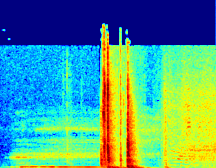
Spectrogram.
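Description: A bedroom door at the end of a hallway is flung wide open quickly, with a creaking hum, then a couple of loud wooden knocks and rattles as it hits fully open, followed by a softer settling thud.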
